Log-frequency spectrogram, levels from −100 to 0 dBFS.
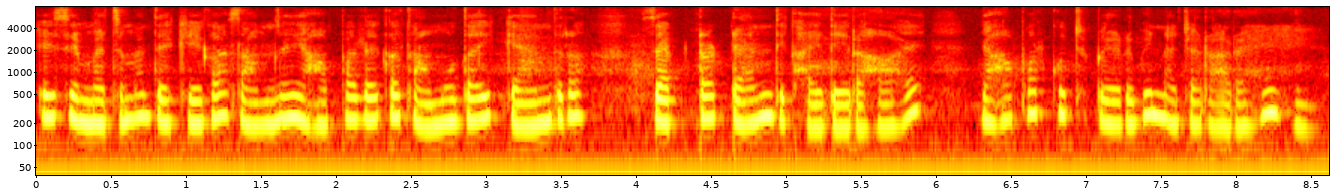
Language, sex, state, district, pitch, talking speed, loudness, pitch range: Hindi, female, Rajasthan, Jaipur, 220 Hz, 175 wpm, -21 LUFS, 200-240 Hz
